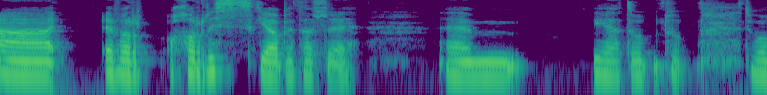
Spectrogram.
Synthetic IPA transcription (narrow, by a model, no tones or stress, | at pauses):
a | ɛvɔrɔχɔrɪskjɔbeθaɬi | əːm | iad̥udd̥ɪmɔ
